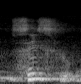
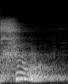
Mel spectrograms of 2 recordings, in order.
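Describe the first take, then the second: First: The surname is pronounced just as it is written. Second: The surname is pronounced with its original Polish sounds. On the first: The speaker calls it wrong. "por desconocimiento del polaco, todos decimos Cislov, ¿no? Porque así está escrito" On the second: The speaker calls it right. "algo así como Shuo, ¿no? Que esa es la pronunciación en polaco"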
